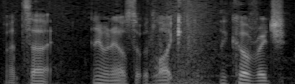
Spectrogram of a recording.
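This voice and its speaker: Late at night, a tired esports commentator gives chatty, rambling solo play-by-play on a video game, often correcting himself. His voice is lowish with vocal fry at a moderate pace, and steady noise runs under it.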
